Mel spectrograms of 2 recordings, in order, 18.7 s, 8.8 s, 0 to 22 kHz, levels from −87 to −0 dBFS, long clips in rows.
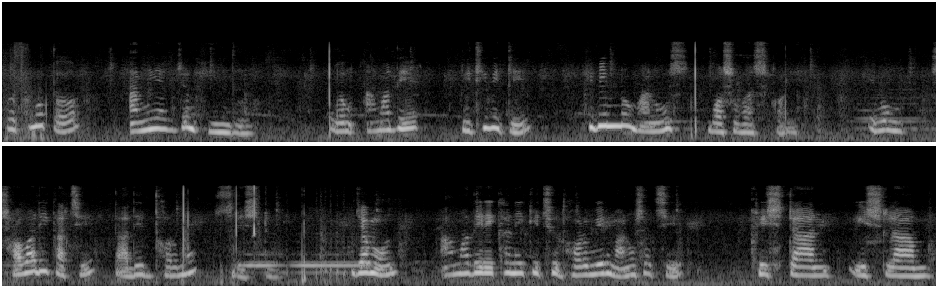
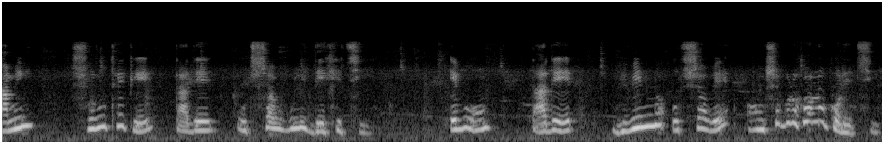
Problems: background sounds at intervals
